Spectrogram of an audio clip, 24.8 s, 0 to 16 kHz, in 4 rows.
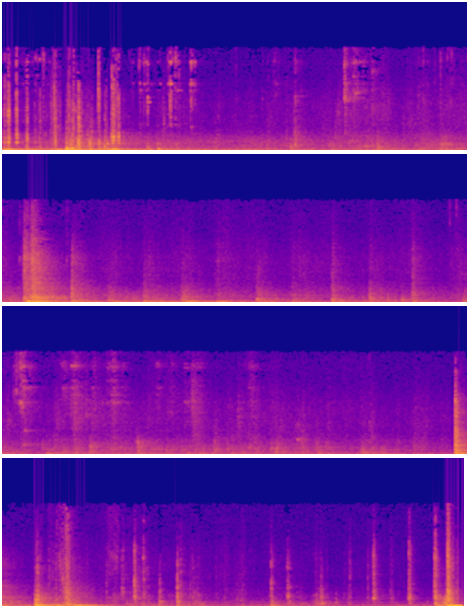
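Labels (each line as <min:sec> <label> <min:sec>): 0:00.0 A door creaks and clicks briefly while opening or closing. 0:02.8
0:02.8 Footsteps on stairs with varying intensity and a slight echo. 0:06.3
0:06.3 A door creaks and clicks briefly while opening or closing. 0:07.1
0:07.1 Footsteps on stairs with varying intensity and a slight echo. 0:18.5
0:18.4 Two distinct footsteps with a clear and firm echoing impact. 0:20.0
0:20.0 A long, clear sound of a key turning in a lock is accompanied by a metallic click as the mechanism engages. 0:24.3
0:24.3 A door creaks and clicks briefly while opening or closing. 0:24.8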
